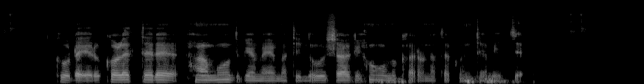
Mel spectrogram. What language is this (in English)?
Divehi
